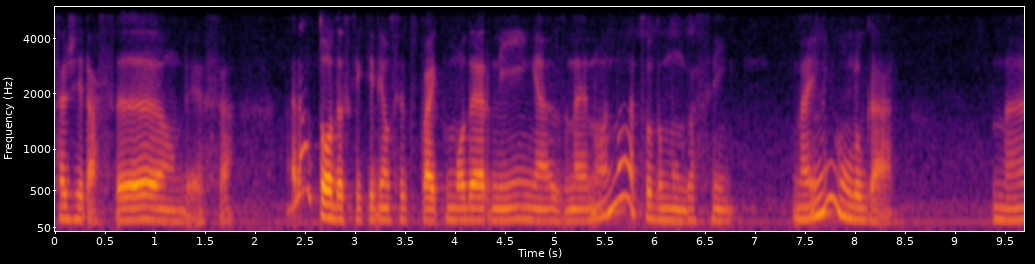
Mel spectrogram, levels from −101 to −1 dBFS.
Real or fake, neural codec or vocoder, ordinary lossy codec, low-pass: real; none; Opus, 24 kbps; 5.4 kHz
